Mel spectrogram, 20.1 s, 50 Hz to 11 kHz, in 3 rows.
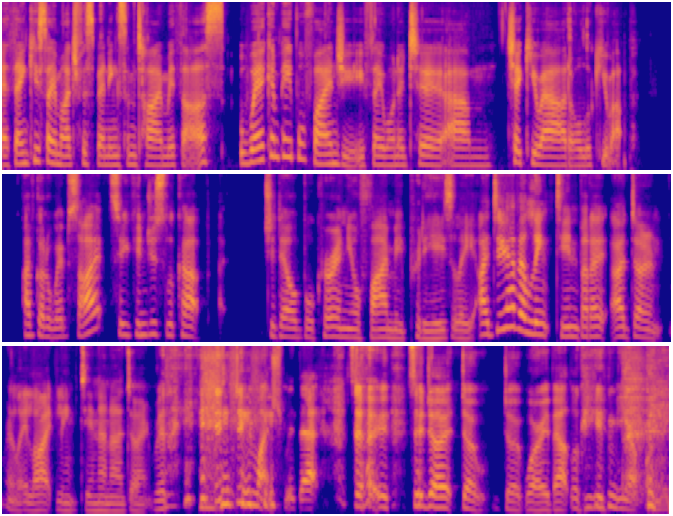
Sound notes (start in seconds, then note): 15.2 chuckling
